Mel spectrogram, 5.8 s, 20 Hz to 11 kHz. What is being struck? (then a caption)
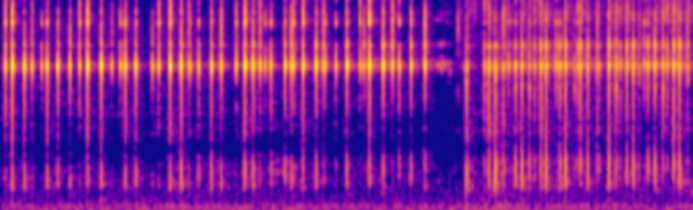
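Glass oil bottle tapped with fingernails. Long nails tap rapidly on a tall, hollow, clear glass olive oil bottle with a pour spout, making dozens of sharp, dry clicks, each with a brief bright glassy ping near 3.7 kHz. After a short pause, the tapping resumes faster and denser, with a slightly rattling, scratchy edge.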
